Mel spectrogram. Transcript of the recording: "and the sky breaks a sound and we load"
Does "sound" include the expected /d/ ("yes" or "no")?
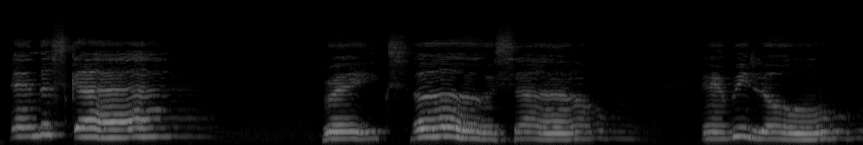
no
